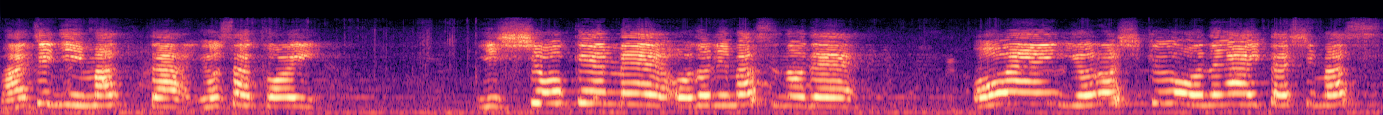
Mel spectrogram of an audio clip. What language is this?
Japanese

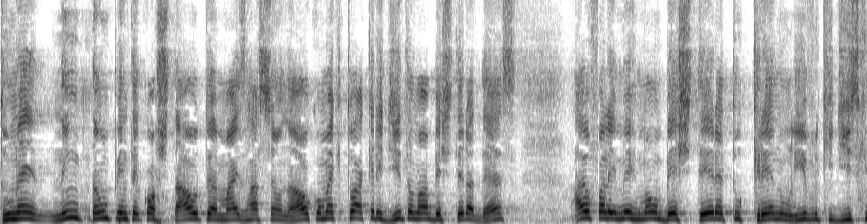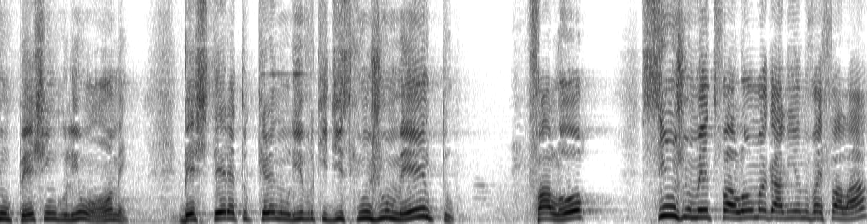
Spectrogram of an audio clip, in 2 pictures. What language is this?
Portuguese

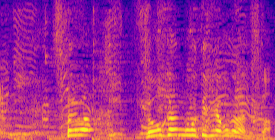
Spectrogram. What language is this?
Japanese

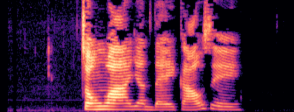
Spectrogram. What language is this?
Cantonese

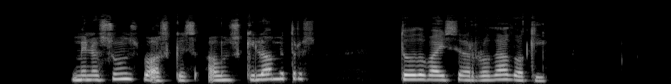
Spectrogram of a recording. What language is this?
Galician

